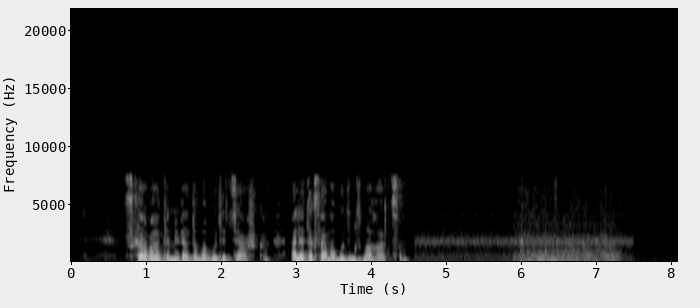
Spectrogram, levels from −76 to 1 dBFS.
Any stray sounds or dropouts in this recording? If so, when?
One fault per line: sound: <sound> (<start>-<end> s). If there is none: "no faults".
sound: laugh (5.8-7.4 s)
